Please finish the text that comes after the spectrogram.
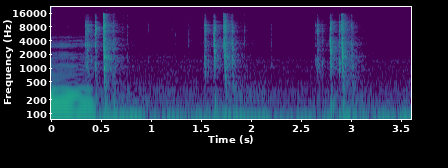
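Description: Keys clatter on a computer keyboard as letters are typed one after another during a hangman game, with close, steady bursts of clicks and a short hum at the start.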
